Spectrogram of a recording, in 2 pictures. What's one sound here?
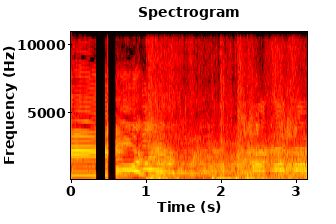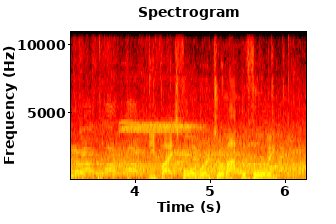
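Football players crash together in a tackle.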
